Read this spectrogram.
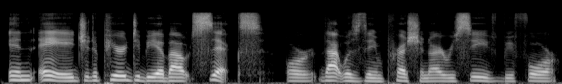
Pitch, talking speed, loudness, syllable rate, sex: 165 Hz, 160 wpm, -18 LUFS, 5.0 syllables/s, female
